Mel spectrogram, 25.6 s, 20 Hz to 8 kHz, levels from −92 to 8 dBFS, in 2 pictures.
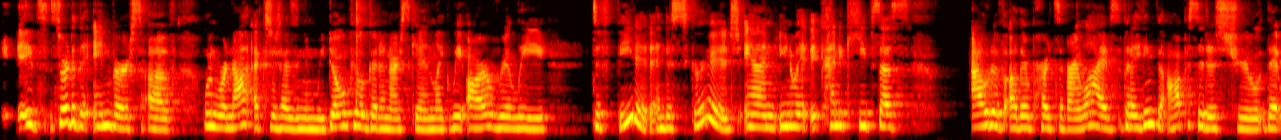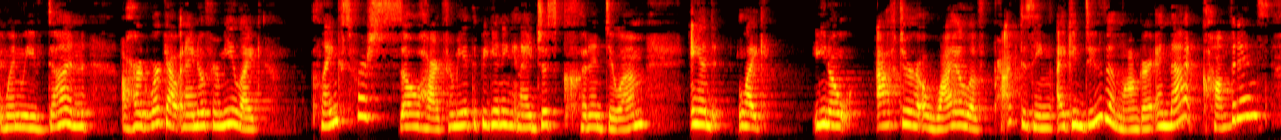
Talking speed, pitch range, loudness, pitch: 220 wpm, 205-255 Hz, -25 LUFS, 225 Hz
